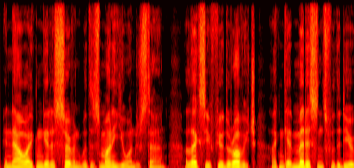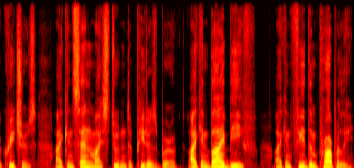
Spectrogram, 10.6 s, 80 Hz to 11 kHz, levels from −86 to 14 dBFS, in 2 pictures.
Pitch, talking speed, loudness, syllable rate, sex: 135 Hz, 215 wpm, -21 LUFS, 6.1 syllables/s, male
